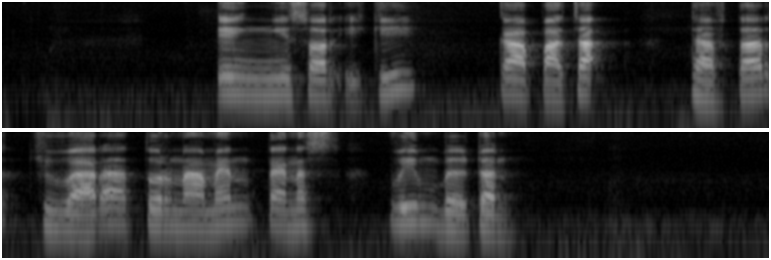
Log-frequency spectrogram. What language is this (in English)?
Javanese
